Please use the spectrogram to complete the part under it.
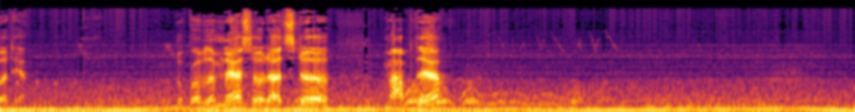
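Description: A pickup truck engine hums steadily as it drives along.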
